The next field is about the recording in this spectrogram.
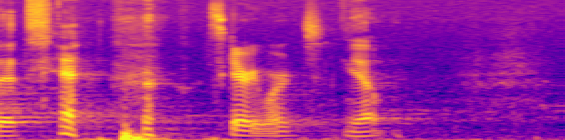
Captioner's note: laughs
